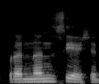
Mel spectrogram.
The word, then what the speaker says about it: pronunciation: people say pronunciation wherein the word pronunciation does not have that extra o there. It is just n u n. So it is pronunciation.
